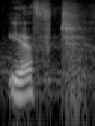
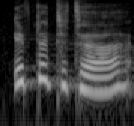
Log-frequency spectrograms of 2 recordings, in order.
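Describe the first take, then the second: First: The name is said as one short syllable. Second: The name is said with several syllables. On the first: "They call it IFT, rhymes with lift" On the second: "neither one of those are how they pronounce it"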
